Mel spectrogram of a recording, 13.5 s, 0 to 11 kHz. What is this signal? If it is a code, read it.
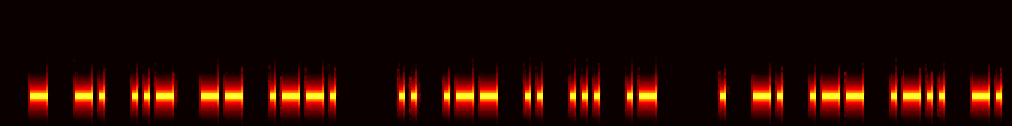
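Morse code, heard as a keyed tone, about 15 wpm, spaced as for 13 wpm, 800 Hz. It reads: TNUMP IWISA ENWLN
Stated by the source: Morse code lesson adding the letter I, with five-letter code groups.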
